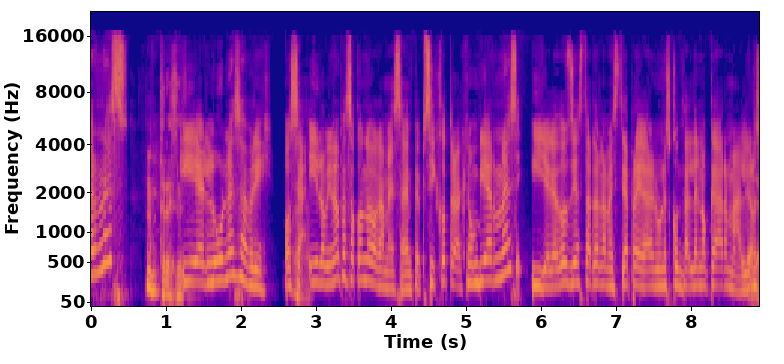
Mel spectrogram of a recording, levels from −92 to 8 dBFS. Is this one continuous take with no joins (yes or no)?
no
